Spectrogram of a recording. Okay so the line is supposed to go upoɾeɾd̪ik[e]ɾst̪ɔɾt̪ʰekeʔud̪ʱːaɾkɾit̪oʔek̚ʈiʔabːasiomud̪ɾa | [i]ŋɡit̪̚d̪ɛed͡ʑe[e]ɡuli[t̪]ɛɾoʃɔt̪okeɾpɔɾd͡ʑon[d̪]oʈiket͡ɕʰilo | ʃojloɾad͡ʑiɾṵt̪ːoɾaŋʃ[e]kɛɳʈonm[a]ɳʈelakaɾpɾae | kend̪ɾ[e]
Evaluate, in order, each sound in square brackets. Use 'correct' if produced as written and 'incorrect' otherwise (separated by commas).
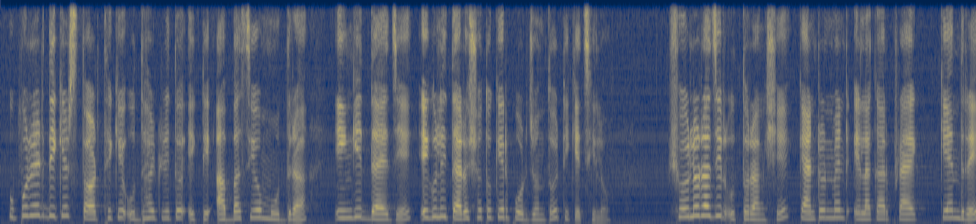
correct, correct, correct, correct, incorrect, correct, incorrect, correct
